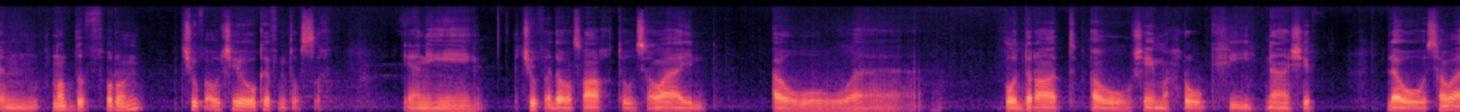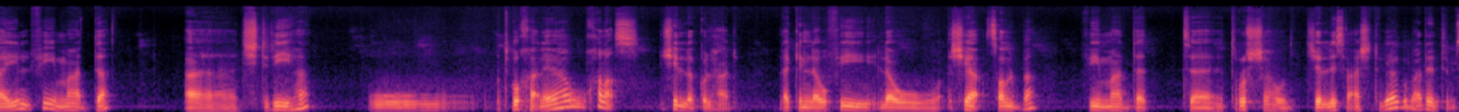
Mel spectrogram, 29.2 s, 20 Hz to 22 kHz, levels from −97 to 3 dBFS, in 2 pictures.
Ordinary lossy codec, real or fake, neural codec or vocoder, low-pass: none; real; none; 19.8 kHz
